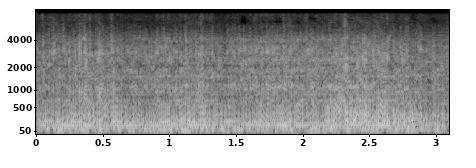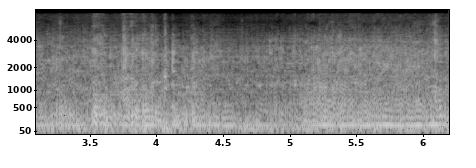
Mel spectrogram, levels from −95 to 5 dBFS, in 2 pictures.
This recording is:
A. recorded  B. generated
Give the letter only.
B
